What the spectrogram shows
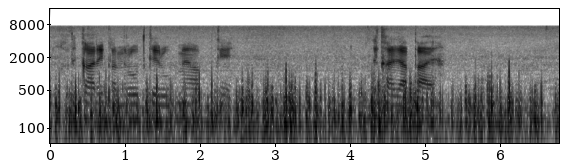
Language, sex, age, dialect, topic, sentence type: Hindi, male, 25-30, Kanauji Braj Bhasha, banking, statement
